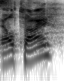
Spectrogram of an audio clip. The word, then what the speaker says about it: Aletai: It's Altai. There you go. ALETAI. Now I'm not certain I'm pronouncing that right.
